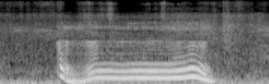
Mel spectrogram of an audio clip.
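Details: Golden dog playing outside its home with a neighbour's dog lets out one drawn-out, tonal moan lasting over a second. The pitch dips at the start, holds steady, then falls away, over a low background hum.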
